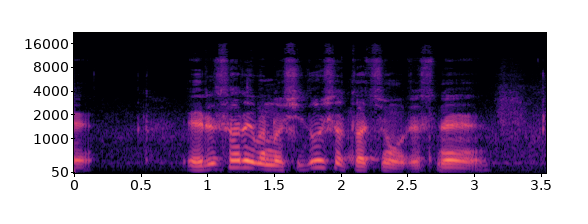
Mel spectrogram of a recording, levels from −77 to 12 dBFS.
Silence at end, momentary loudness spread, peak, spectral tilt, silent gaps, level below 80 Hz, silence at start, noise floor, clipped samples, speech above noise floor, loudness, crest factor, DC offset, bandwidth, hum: 0 s; 12 LU; -4 dBFS; -4 dB/octave; none; -74 dBFS; 0 s; -47 dBFS; under 0.1%; 27 dB; -21 LUFS; 18 dB; under 0.1%; 16 kHz; none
